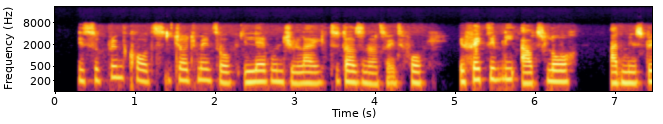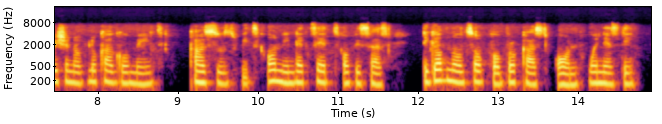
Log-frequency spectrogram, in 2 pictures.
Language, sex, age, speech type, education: Nigerian Pidgin, female, 15-29, spontaneous, tertiary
